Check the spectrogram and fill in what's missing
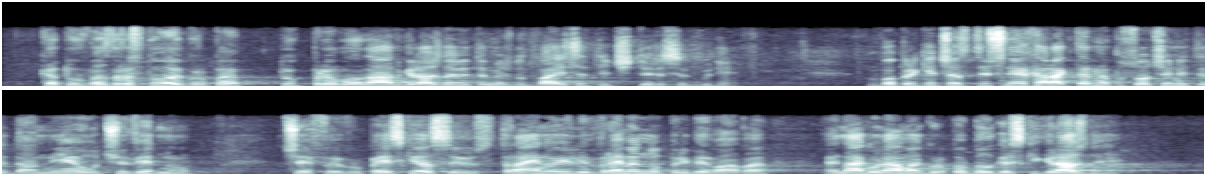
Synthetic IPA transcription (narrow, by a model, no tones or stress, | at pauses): kɐt̪ɔvəzɾɐst̪uvəɡɾupət̪uk̚pɾɛoblˠɐd̪avət̪ɡɾaʒd̪ənit̪ɛmɛʒd̪ud̪vajsɛt̪it͡ʃɛ̥t̪iɾɛsɛd̪̚ɡod̪ḭnḭ | vəpɾɛk̬ʲit͡ʃɐst̪it͡ʃnijəxɐɾak̚t̪ɛɾnɐposɔt͡ʃɛnit̪ɛd̪anːiɛot͡ʃɛvid̪no | t͡ʃɛfɛvɾopɛjskijəsɐjust̪ɾajnoilivɾɛmɛnːopɾibivavə | ɛd̪naɡolʲaməɡɾupəbɤlˠɡəɾsk̟iɡɾaʒd̪ɐnḭ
